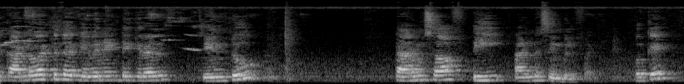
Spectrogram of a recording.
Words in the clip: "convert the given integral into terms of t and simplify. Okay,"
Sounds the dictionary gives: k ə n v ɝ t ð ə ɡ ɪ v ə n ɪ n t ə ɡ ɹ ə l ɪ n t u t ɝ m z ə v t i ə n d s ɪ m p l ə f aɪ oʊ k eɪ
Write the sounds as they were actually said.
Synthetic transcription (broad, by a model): k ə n v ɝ t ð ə ɡ ɪ v ə n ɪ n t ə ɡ ɹ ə l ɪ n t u t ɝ m s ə f t i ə n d s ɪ m b l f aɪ oʊ k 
